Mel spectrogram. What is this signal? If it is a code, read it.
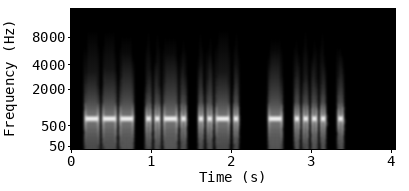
Morse code, heard as a keyed tone, about 21 wpm, 700 Hz. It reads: OFF THE
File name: Build A Phrase - 2-Word Phrases - 22wpm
